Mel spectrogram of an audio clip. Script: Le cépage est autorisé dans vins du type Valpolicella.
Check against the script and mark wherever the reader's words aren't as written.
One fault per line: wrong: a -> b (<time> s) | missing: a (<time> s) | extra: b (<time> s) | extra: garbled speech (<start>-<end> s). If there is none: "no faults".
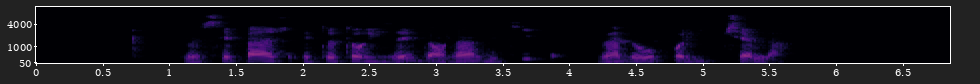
no faults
